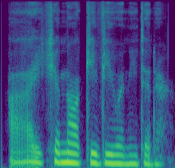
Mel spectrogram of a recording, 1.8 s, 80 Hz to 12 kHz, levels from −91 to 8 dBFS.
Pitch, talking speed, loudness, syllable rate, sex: 180 Hz, 205 wpm, -17 LUFS, 6.3 syllables/s, female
